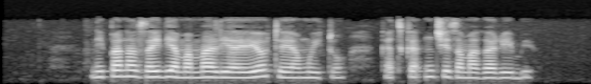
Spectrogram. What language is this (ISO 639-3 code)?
swa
